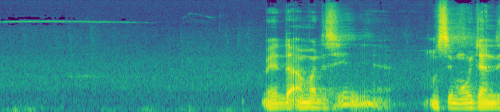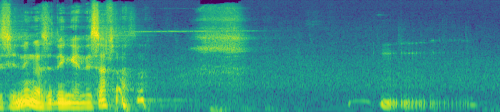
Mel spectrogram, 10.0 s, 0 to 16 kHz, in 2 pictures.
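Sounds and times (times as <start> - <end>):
man chuckling: 6.0 - 6.6, 8.6 - 9.8.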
